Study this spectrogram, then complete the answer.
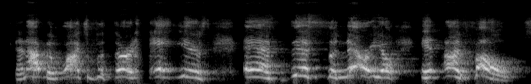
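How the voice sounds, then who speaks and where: Music plays behind a woman with an extremely high pitch. Her tone is animated, her pitch variation ordinary, and her pace fairly slow. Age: 60s. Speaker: recovering addict sharing at a recovery meeting. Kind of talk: testimony. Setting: video call.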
